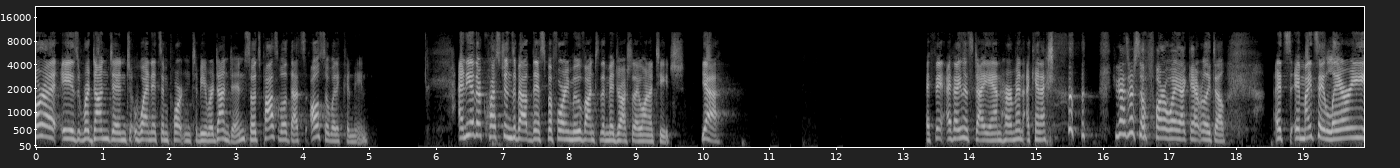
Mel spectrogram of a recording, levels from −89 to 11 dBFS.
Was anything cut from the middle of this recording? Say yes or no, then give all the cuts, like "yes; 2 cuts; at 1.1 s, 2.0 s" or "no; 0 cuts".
no; 0 cuts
